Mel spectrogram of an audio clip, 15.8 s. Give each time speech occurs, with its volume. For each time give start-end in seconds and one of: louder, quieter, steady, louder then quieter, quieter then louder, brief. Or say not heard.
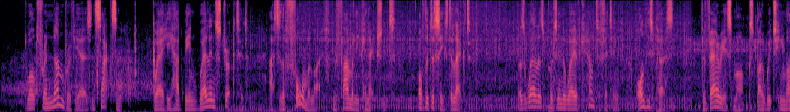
0.4-15.7 steady.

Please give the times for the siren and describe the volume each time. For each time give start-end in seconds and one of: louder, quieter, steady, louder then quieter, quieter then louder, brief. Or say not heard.
not heard.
